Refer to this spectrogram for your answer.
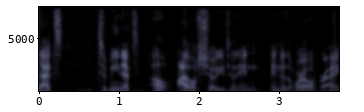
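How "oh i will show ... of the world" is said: plain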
